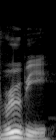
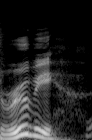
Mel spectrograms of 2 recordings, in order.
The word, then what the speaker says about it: RWBY: yeah but yeah it's ruby very exciting that's how you pronounce it ruby i do believe not ruby ruby um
